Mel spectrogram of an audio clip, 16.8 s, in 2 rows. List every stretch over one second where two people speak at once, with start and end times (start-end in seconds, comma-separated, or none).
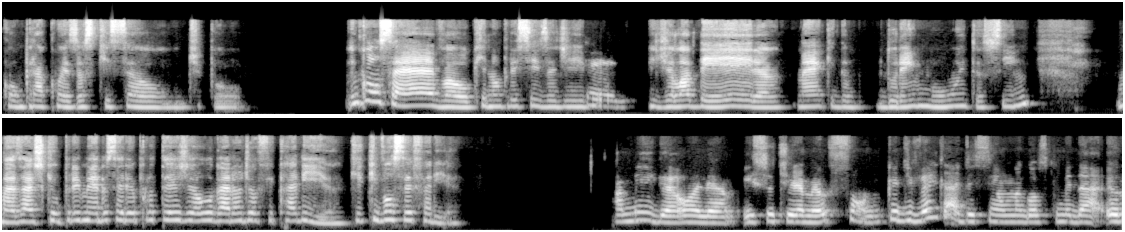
none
